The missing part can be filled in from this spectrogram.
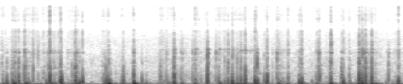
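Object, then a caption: Acrylic and plastic dental teeth model. A fingertip taps and scratches the white plastic teeth of a solid, closed clear acrylic dental model in a steady run of quick strokes. Each tap is a short, dull, low knock that dies almost at once, mixed with soft, muffled scratching and almost no bright edge.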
